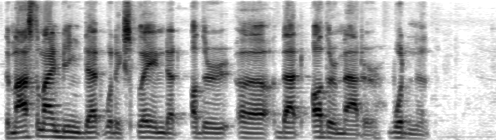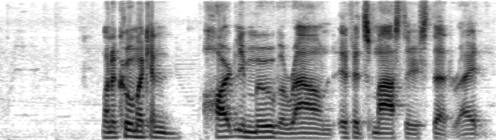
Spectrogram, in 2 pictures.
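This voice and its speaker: A man's voice: on the low side, steady tone, normal speed, soft background music, natural voice. A man playing a cool, analytical student in a fan-voiced visual novel, composed and authoritative. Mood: stern, reasoning. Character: cool, commanding, analytical teenage male student.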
